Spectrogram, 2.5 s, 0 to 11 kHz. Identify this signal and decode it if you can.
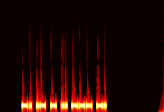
Morse code, heard as a keyed tone, about 43 wpm, 700 Hz. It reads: NATION
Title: Sentences from Top 900 Words - New Word Drill - 45wpm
